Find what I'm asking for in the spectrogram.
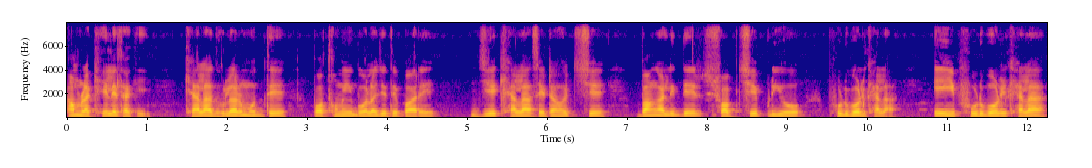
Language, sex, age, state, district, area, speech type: Bengali, male, 30-45, West Bengal, Paschim Bardhaman, urban, spontaneous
